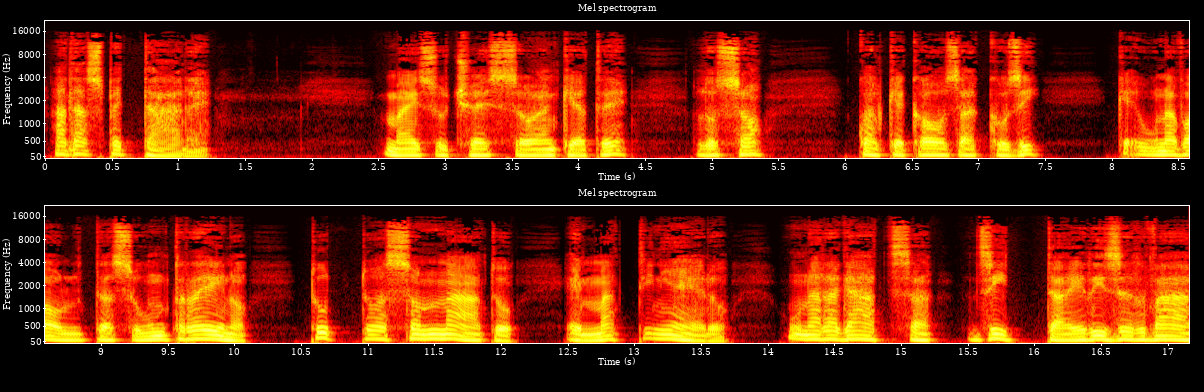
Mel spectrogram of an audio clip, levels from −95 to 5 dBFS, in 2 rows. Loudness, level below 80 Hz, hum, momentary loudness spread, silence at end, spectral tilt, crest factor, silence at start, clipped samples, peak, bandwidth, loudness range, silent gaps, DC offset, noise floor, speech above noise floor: -14 LUFS; -30 dBFS; none; 8 LU; 0 s; -5 dB/octave; 14 dB; 0.05 s; under 0.1%; 0 dBFS; 15.5 kHz; 3 LU; none; under 0.1%; -59 dBFS; 46 dB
